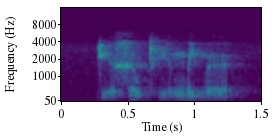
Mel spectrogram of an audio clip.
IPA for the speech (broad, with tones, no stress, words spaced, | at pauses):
ki˨˩˨ə̯ xə˧wt̪ʰi˨˩˦ə̯ ŋə˧jməː˨˩˦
